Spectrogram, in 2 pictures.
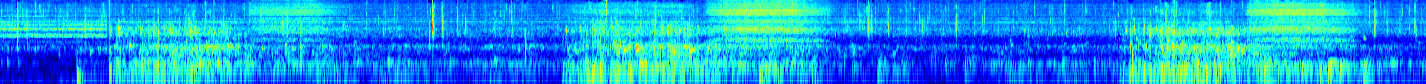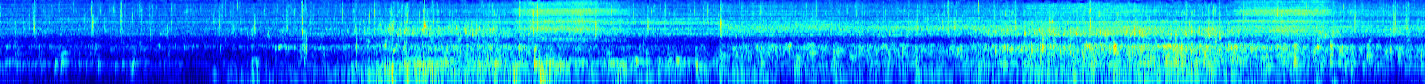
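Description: Scuba regulator breathing heard underwater: the diver's exhaled air bubbles out in five loud bursts, roughly every five to six seconds, with quieter stretches between.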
